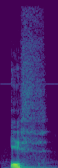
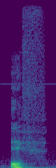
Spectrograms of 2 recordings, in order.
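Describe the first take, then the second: The two takes are said the same way.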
